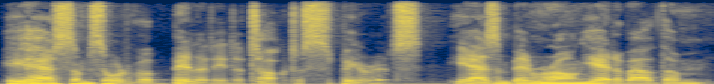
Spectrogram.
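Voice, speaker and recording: A man voicing a gruff, matter-of-fact male pony with a gravelly, husky voice in an audio drama. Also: on the low side, animated, normal speed, heavily acted. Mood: assured.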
